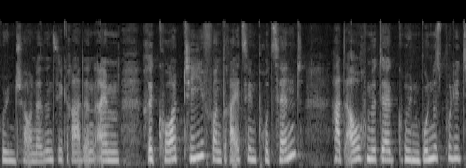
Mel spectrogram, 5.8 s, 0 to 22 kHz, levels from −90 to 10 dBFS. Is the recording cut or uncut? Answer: uncut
